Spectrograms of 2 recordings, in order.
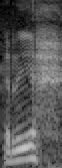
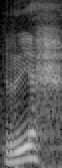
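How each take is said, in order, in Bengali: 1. h ধ্বনিটি গলার গভীর থেকে আসে। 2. h ধ্বনিটি গলার গভীর থেকে আসে।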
